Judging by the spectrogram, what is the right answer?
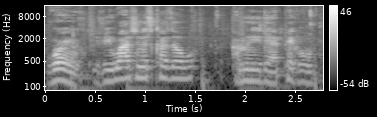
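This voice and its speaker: Low-voiced woman chatting while eating. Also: fast talker, a bit bright, faint music behind. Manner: playful, repeats phrases, informal slangy speech. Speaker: mukbang host. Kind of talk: casual eating-show chat to viewers.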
